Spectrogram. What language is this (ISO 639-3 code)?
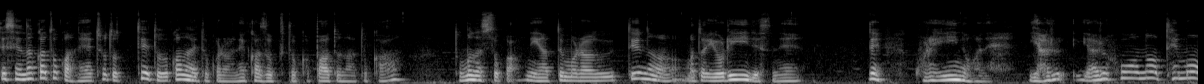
jpn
